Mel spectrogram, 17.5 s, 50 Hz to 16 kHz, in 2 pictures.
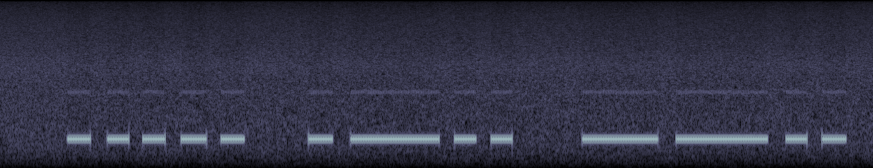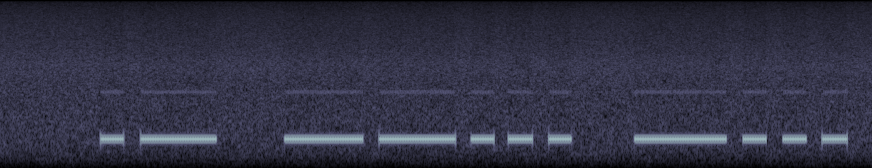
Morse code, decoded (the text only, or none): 5LZ A7B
